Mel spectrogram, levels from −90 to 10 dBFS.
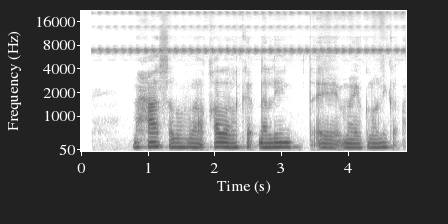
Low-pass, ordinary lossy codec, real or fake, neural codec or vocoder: none; none; real; none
